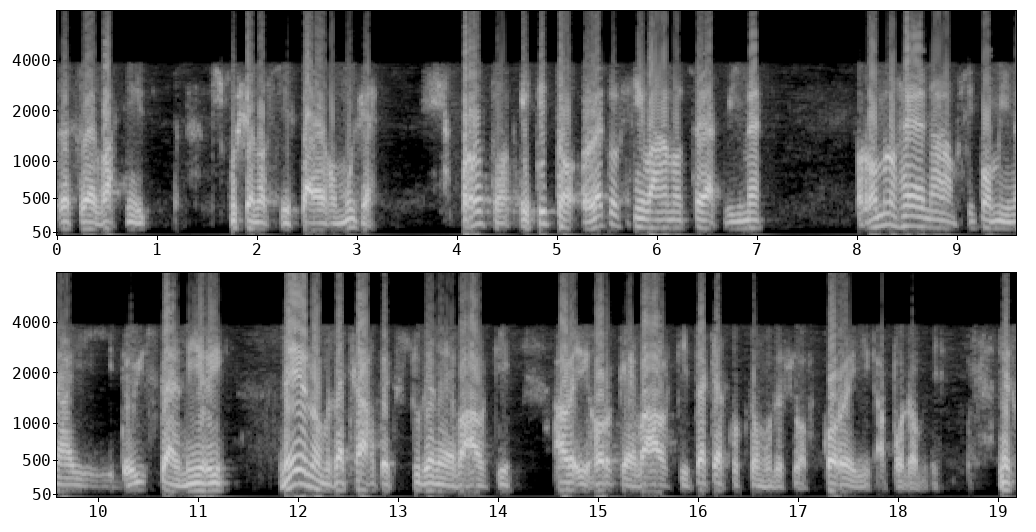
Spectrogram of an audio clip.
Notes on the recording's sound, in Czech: Nahráno telefonicky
